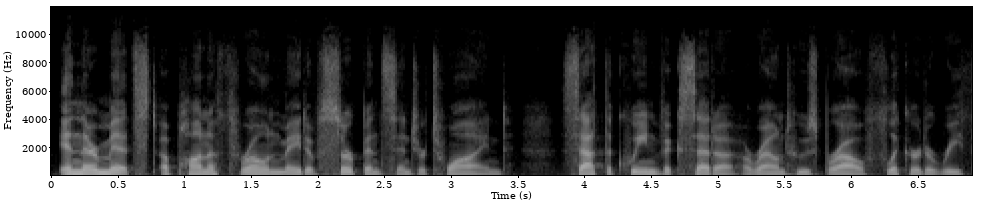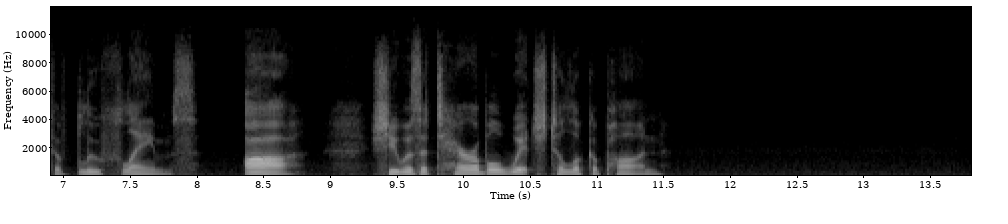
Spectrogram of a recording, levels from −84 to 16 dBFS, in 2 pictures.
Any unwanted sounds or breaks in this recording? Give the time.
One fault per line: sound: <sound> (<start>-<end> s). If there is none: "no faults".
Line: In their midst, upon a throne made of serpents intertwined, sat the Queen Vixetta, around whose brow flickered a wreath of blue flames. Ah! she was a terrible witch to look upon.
no faults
